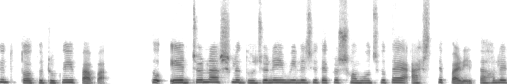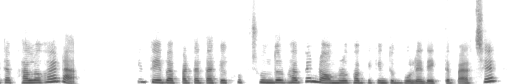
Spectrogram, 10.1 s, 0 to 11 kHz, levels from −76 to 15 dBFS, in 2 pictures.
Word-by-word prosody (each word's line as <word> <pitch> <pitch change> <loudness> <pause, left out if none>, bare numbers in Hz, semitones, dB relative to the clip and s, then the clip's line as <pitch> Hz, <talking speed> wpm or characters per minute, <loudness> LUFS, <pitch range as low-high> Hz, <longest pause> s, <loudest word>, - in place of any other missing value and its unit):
কিন্তু 295 -2 -1
ততটুকুই 245 +4 +1
পাবা। - - +2 0.5
তো - - +1 0.2
এর 280 - +6
জন্য 300 0 +3
আসলে 300 +1 0
২ 245 - +1
জনেই 275 +1 +3
মিলে 270 0 0
যদি 270 0 -2
একটা 275 +1 -4
সমঝোতায় 265 +2 0
আসতে 290 +6 -5
পারি, - - +4
তাহলে 260 +3 -1
এটা 280 +1 -3
ভালো 260 +1 +3
হয় 375 +4 +3
না?" - - +4 0.6
কিন্তু 330 -2 -11
এই - - +1
ব্যাপারটা 245 0 0
তাকে 240 +1 0
খুব 280 0 -9
সুন্দরভাবে, 275 +2 +1
নম্রভাবে 245 0 +1
কিন্তু 230 0 -1
বলে 215 -2 +1
দেখতে 190 - -3
পারছেন। 350 - 0
265 Hz, 185 wpm, -23 LUFS, 245-280 Hz, 0.6 s, এর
